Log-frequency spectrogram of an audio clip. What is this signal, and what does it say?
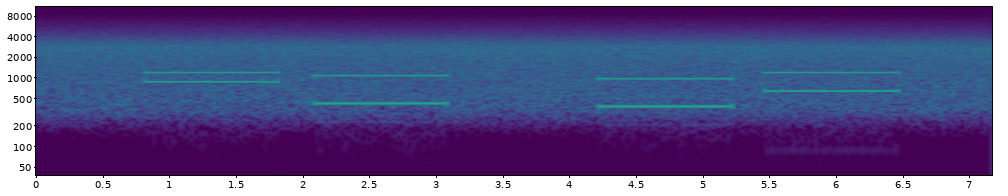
Aircraft SELCAL, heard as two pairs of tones, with radio hiss. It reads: LQ-DP CM-HQ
